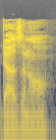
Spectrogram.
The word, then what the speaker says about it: Dozenal: Well, today we're talking about the, and I don't know if I'm pronouncing this right. The Dozenal Society. – Sounds right. I've been saying Dozenal. – Dozenal. Have you heard of this? – Spell it. – Dozen with an AL at the end. – Okay. – Like a dozen eggs.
